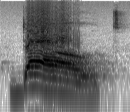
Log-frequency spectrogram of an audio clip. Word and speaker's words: doubt: We have doubt. Doubt. Doubt. The letter B there is silent. It's not articulated. It is not pronounced.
